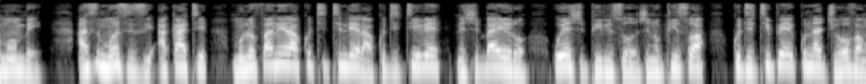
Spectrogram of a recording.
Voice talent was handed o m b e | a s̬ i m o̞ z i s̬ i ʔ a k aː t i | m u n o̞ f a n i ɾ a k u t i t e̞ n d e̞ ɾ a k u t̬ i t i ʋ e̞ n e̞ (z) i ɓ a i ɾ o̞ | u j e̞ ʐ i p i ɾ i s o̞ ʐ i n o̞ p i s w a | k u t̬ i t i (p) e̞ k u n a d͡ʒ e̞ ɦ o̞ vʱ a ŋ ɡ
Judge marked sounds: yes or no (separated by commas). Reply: no, yes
